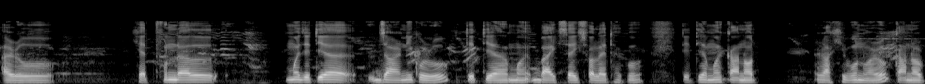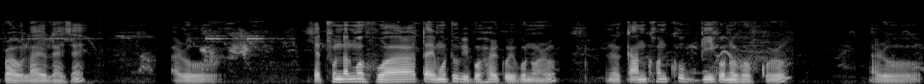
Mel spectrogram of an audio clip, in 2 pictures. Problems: continuous background conversations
